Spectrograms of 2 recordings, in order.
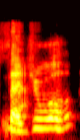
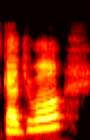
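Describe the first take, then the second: First: The word is said with a British pronunciation. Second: The word is said with a non-British pronunciation. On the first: "the only thing she mastered in a British accent was that they say the word schedule" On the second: "instead of"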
